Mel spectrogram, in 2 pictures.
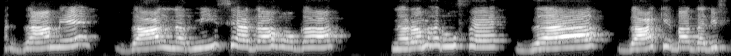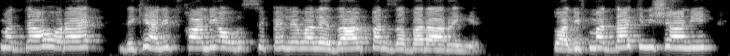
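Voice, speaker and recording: A woman teaching Quran recitation rules, explaining each rule and then chanting the words slowly to show them. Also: very high-pitched, bright, forceful tone. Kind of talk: tajweed lesson with slow recitation.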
